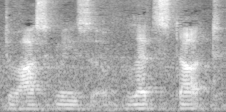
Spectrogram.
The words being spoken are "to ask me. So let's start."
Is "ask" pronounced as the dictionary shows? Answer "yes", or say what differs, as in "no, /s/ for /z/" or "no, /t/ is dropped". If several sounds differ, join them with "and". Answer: yes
